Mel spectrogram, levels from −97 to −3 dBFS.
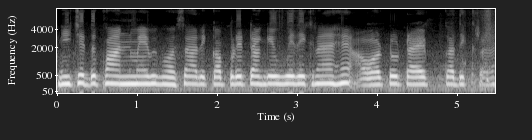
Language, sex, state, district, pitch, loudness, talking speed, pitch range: Hindi, female, Uttar Pradesh, Deoria, 230 Hz, -17 LUFS, 195 wpm, 220-235 Hz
